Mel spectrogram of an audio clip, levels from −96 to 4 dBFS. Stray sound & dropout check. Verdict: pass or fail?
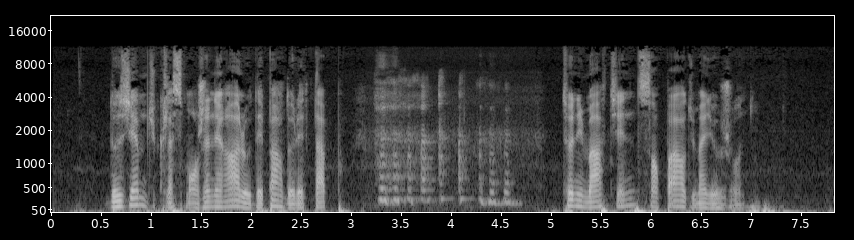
fail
